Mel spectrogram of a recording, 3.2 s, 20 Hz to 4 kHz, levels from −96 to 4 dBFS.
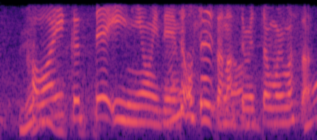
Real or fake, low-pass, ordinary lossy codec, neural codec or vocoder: real; 3.6 kHz; none; none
